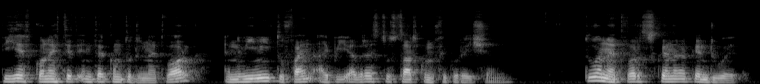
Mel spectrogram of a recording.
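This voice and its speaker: Man with a very dark, mellow voice. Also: mid-range voice, normal speed, vocal fry. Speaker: technical trainer. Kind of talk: scripted instructional narration.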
